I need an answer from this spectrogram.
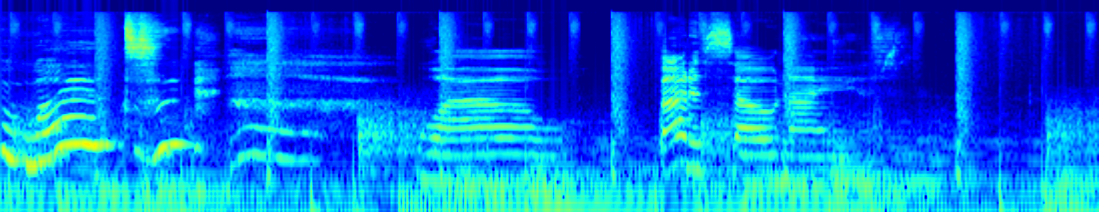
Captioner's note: gasps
